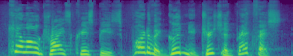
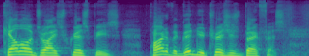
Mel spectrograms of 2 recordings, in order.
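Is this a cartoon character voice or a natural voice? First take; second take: cartoon voice; natural voice. First: It is said in a put-on cartoon character voice. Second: It is said in his ordinary natural voice. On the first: This is the character. The speaker calls it right. "that's Snap" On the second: This is not the character. The speaker calls it wrong. "if I just did it in my voice"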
